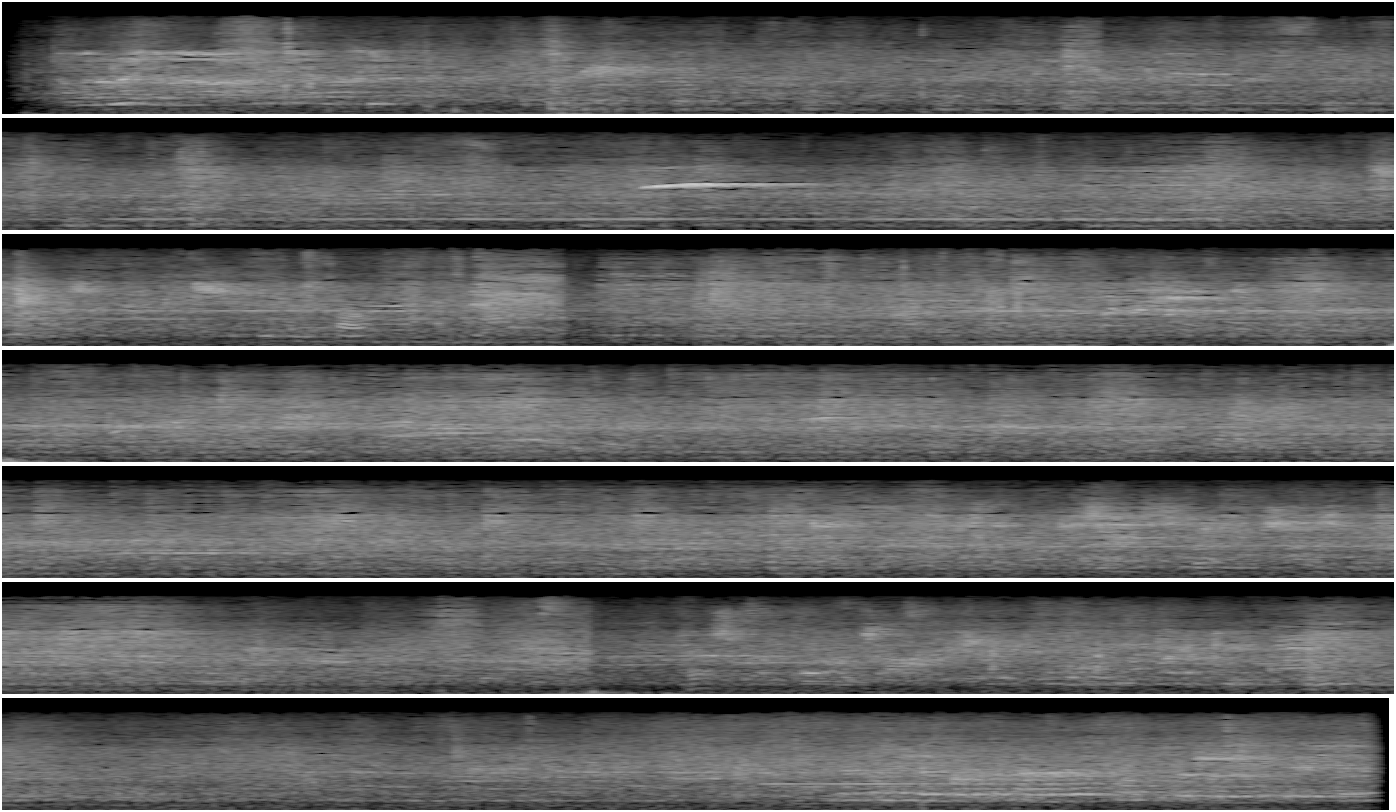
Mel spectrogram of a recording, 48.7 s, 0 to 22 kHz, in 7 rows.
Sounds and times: tv 0.0 - 48.6

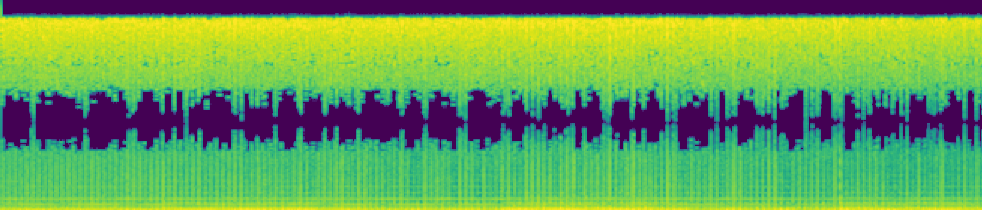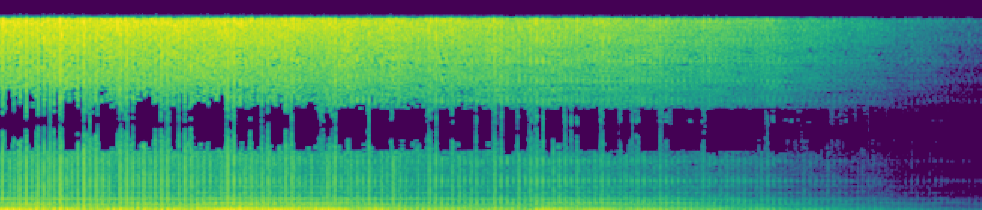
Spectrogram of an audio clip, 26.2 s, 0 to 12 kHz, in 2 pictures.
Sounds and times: erroneous glitching 0.0 - 22.8

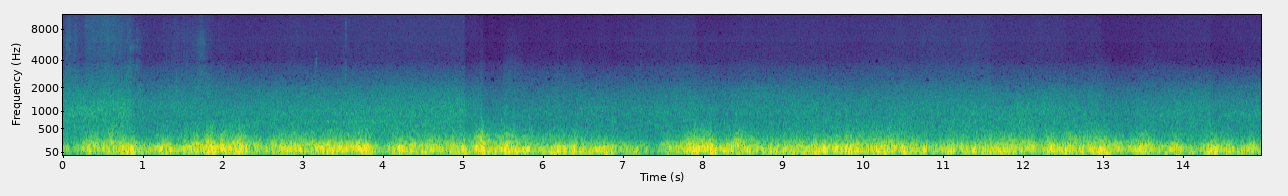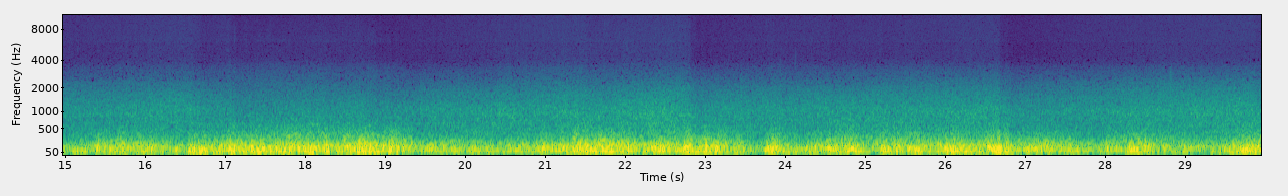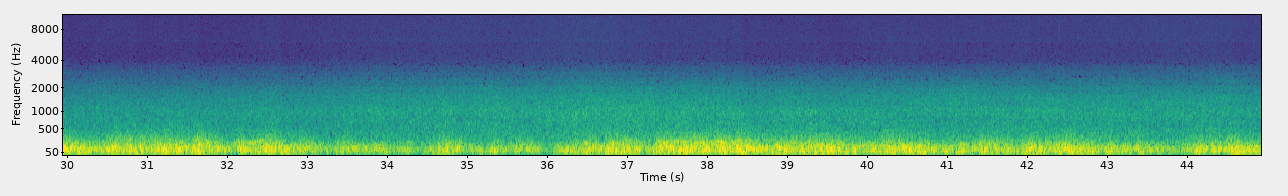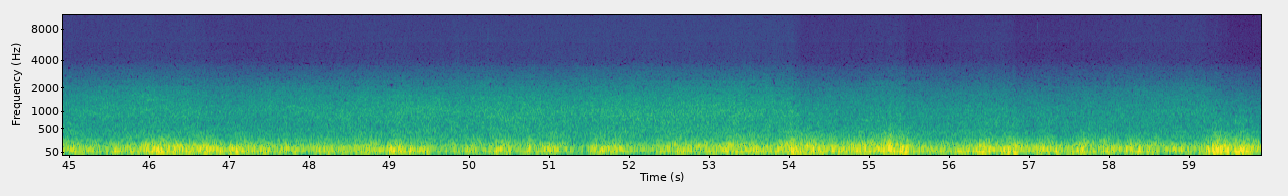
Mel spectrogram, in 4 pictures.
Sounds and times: windy 0.0 - 59.9

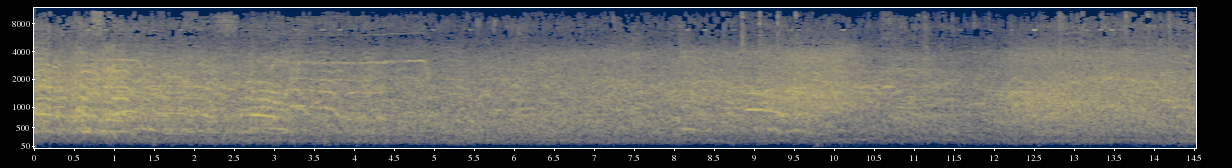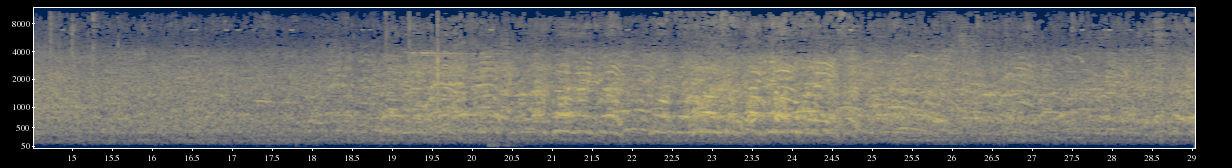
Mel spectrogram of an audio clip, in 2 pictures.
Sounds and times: cheers 0.0 - 5.1
cheers 7.4 - 15.3
cheers 18.2 - 29.0
shouting 18.8 - 29.0

